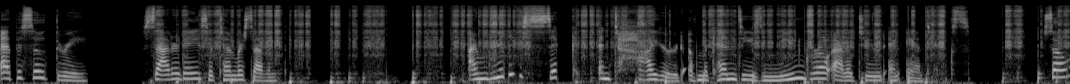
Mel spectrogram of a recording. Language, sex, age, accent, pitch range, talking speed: English, female, 20-39, American, 195-270 Hz, 100 wpm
